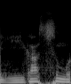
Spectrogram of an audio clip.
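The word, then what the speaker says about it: 李嘉誠: 있으시기를 주의 이름으로 축복합니다 홍콩의 리자청 경이라는 사람 있는데요 한문으로 이가성 발음되고 때문에 영어로는 카싱이라고 부르기도 합니다 이 리자청이라고 하는 사람이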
